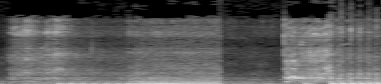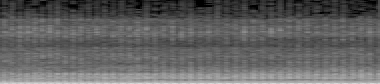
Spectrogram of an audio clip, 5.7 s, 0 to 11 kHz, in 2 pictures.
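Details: Soul GT fuel-injected scooter (same engine as Mio J): runs, stalls abruptly, restarts into uneven pulsing idle; plugs, coil, injector, compression, throttle body, fuel pressure all fine; scanner barometer read 85 kPa instead of 95-103; faulty MAP sensor.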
